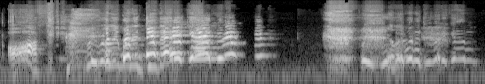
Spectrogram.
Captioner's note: laughing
